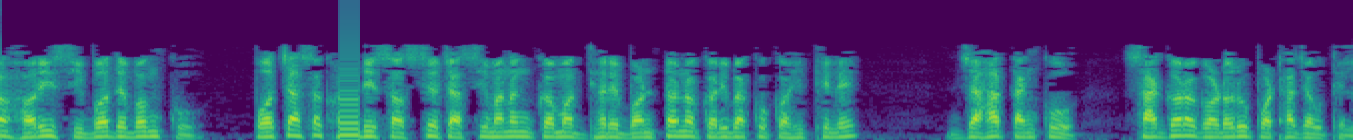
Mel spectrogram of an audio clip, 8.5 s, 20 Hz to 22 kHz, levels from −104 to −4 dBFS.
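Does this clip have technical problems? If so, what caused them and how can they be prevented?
Yes. The whole speech clip sounds dull and smeared, with nothing above about 5.8 kHz. Sibilants are blunted, and the artefacts of both codecs sit on top of each other. This likely comes from transcoding between lossy codecs, where a low-bitrate MP3 was re-encoded to Vorbis at a similarly low rate. The second encoder spent its bits on the first encoder's damage and added its own artefacts. Prevent this by encoding once, from the original source.

Right after "ଶିବଦେବଙ୍କୁ ପଚାଶ", from 2.13 to 2.24 s, the speech turns into a steady buzz at about 172 Hz. This is a system hang loop. The computer or driver stalled while the sound hardware kept replaying one 5.8 ms piece of its ring buffer, about twenty times over, which fits a 256-sample buffer. Roughly a tenth of a second of real audio is lost. Prevent it by fixing the driver or system stall and using watchdog handling that mutes the output on underrun.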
